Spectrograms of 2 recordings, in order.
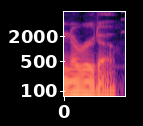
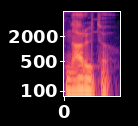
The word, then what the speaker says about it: Naruto: hake naruda I hate I hate people who say Naruto it's Naruto Uzumaki Naruto aim orw darot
